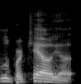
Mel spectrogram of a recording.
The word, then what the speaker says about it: Lupercalia: It's pronounced Lupercalia. Lupercalia.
